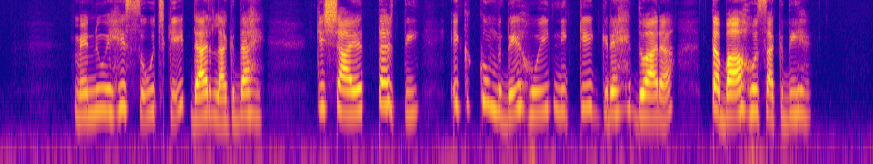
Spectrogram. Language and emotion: Punjabi, fearful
